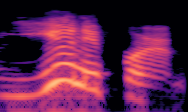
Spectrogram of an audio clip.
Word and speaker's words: uniform: Number seven, we have uniform which also has the sound Y at the beginning.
